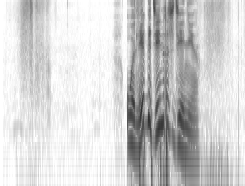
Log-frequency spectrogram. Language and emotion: Russian, positive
